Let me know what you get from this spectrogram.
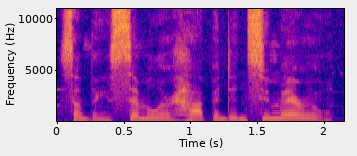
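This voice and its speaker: Low-voiced, aloof warrior woman. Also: fast talker, slight background noise. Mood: cool, serious. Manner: curt, deadpan, condescending. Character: aloof, powerful, cold female warrior, world-weary and disdainful. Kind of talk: video game voice acting.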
